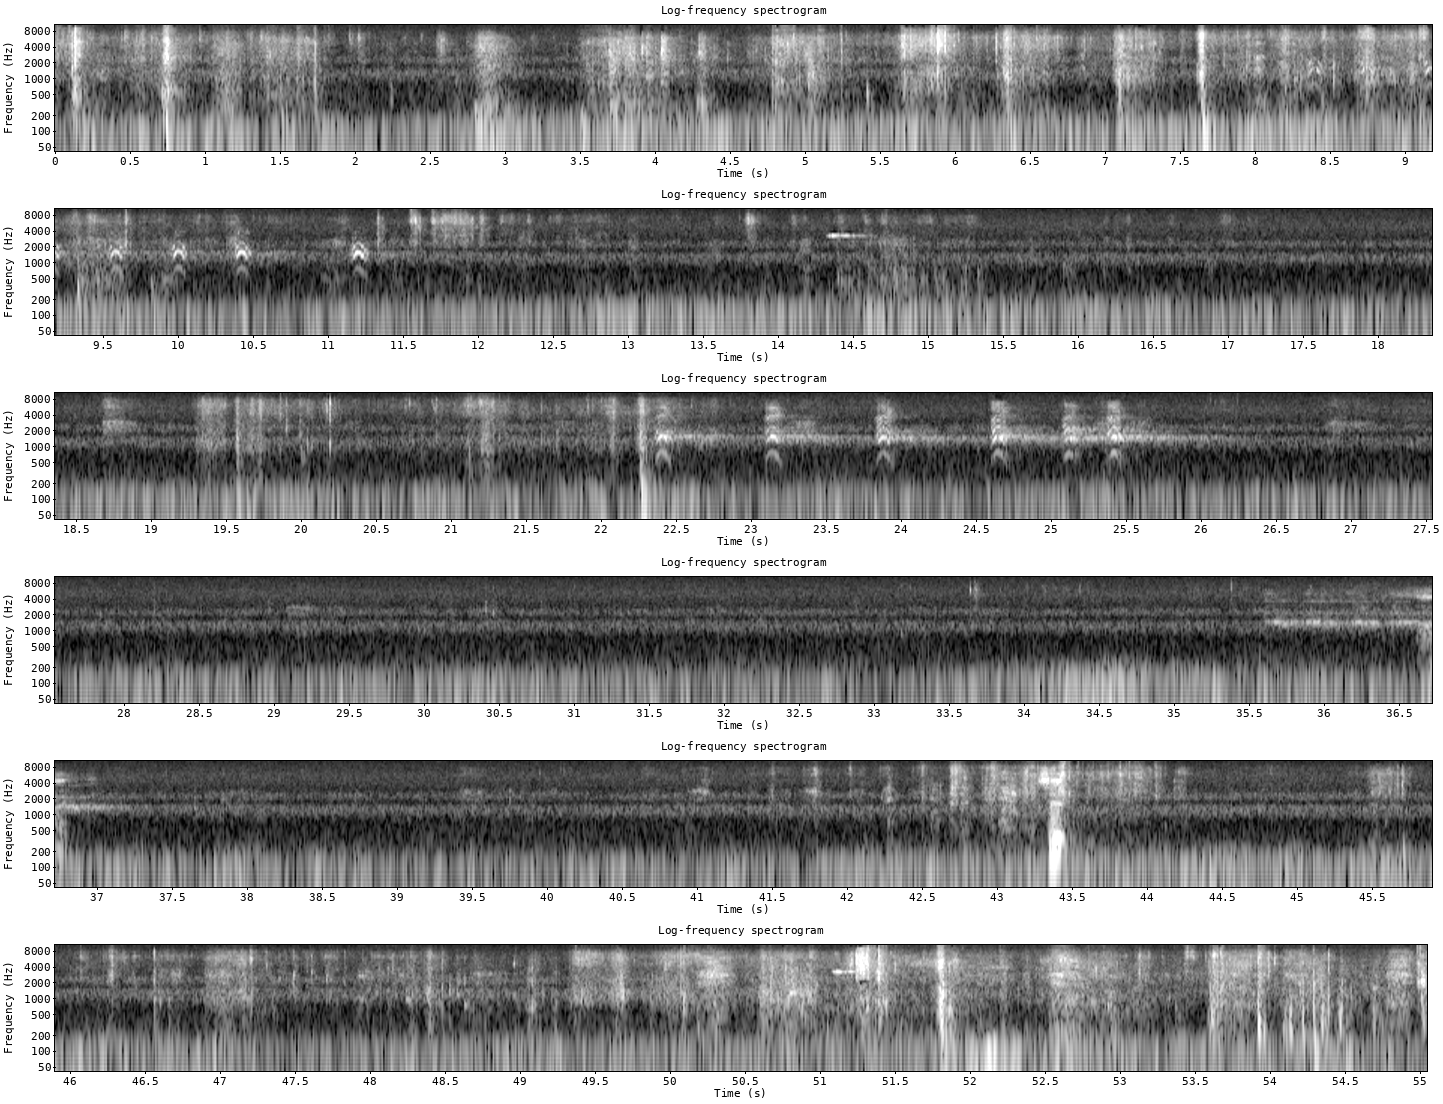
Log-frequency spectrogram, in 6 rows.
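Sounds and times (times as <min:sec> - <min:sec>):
faint dog barking: 0:07.6 - 0:11.4, 0:22.2 - 0:25.7.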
